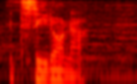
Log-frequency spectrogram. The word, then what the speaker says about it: Sirona: que se llamaba sirona en realidad se pronuncia sirona y etimológicamente ente tiene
